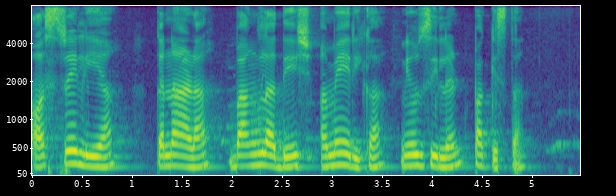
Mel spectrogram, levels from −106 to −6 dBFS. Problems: background conversations at intervals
